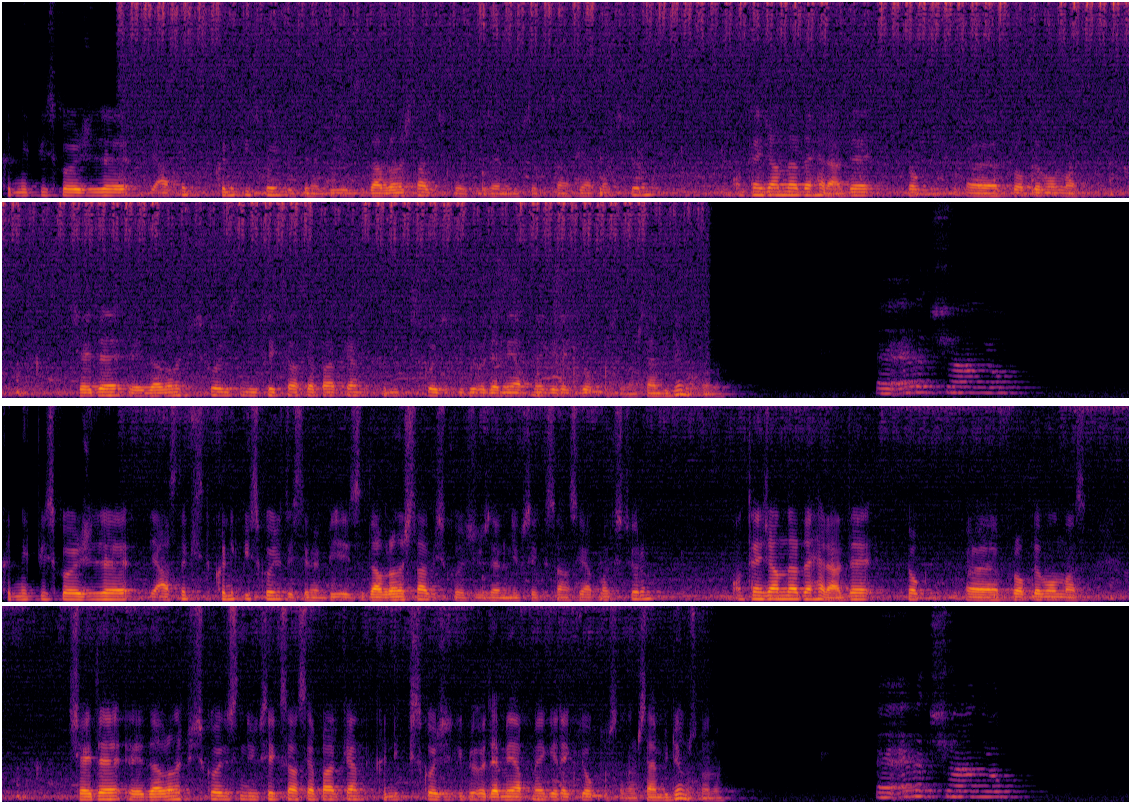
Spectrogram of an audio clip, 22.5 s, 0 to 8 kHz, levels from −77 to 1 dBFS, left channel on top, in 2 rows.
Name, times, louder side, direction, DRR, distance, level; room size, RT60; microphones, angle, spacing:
voice 1, 0.0-6.5 7.3-8.7 9.1-9.2 9.6-10.8 12.0-18.5, right 2 dB, 35° right, 14 dB, 0.6 m, -27 dB
sound 1, 1.1-18.3, left 13 dB, 65° left, 0.7 m, -26 dB
voice 2, 7.4-7.8 20.0-21.3, right 2 dB, 70° right, -5 dB, 3.1 m, -38 dB
14.0 x 9.5 x 3.6 m, 0.75 s
head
